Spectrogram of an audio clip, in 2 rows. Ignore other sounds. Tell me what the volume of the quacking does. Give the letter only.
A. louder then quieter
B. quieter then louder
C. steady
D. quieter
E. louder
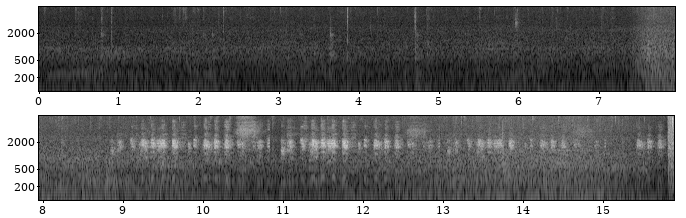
D.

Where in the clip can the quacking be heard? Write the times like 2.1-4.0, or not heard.
8.8-15.8.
